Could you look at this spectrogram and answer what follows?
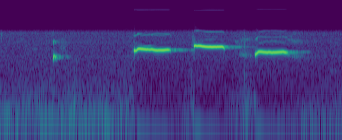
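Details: Male pet cockatiel whistling the opening three notes of the Close Encounters theme, a tune learned as a baby bird. After a brief soft chirp, three clean, steady whistled notes sound about half a second apart, the second pitched slightly higher.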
